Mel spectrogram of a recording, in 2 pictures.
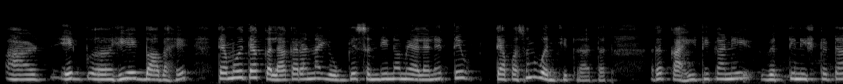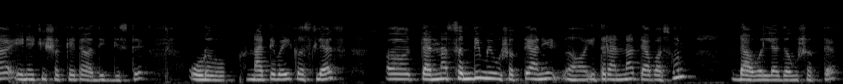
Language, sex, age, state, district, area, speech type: Marathi, female, 30-45, Maharashtra, Amravati, rural, spontaneous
